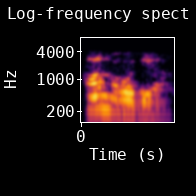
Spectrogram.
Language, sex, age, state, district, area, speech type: Sanskrit, male, 60+, Tamil Nadu, Coimbatore, urban, conversation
